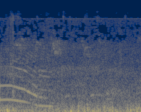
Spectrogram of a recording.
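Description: A sea lion's call: one drawn-out, meow-like note about a second long that holds its pitch and then falls away, over a steady low background noise.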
